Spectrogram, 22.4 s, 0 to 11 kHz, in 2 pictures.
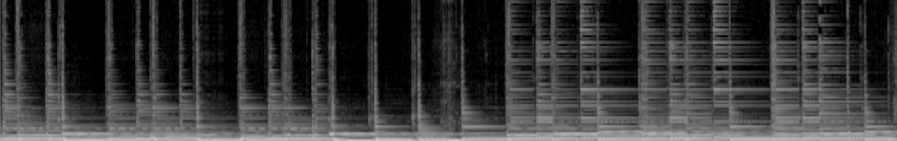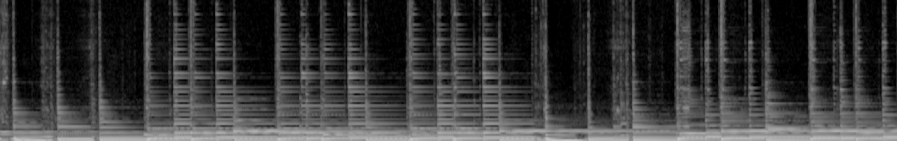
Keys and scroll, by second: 1.1-1.5 typing.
